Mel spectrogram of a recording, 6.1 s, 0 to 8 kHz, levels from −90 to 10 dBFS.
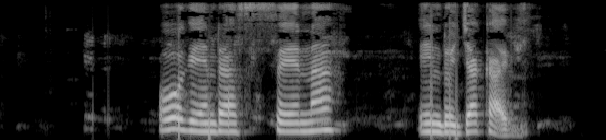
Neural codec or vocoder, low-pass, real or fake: none; 7.2 kHz; real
